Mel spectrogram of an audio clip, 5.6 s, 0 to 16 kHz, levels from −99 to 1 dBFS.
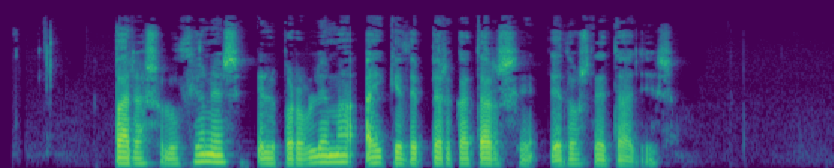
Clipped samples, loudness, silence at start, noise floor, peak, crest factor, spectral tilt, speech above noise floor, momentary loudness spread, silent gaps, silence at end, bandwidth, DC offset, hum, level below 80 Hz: under 0.1%; -22 LUFS; 0.75 s; -74 dBFS; 0 dBFS; 22 dB; -5.5 dB/octave; 53 dB; 7 LU; none; 1.1 s; 11 kHz; under 0.1%; none; -60 dBFS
